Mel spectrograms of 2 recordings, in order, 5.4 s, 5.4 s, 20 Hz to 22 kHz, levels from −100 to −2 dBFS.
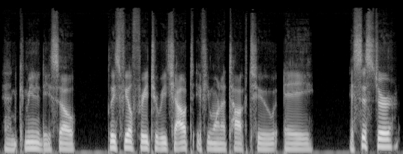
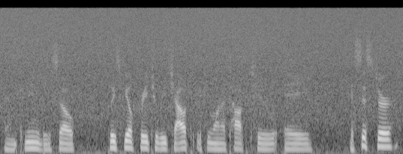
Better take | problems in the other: first | hiss; loud; throughout; 2 dB below the speech

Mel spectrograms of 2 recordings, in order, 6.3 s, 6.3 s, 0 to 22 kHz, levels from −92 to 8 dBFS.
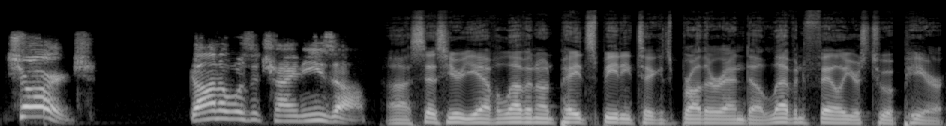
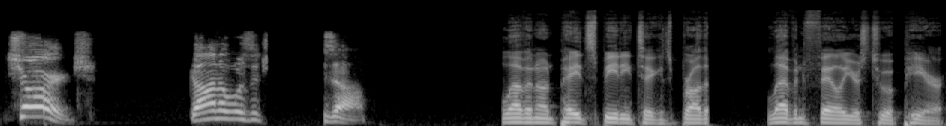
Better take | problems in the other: first | audio cutting out; at 2 s, at 2.5 s for 1 s and at 4.5 s

